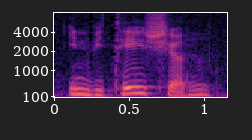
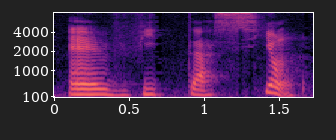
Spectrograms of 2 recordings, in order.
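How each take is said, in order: First: Invitation said the English way, in-vi-TAY-shun; plain English invitation for contrast. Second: Invitation slowly in French, ahn-vee-tah-SYON; slow French Invitation with nasal end. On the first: Teacher contrasts with the English word, plain English reading. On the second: Teacher repeats the French model slowly, French pronunciation. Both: Shown as a demonstration. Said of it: "That's why we say invite".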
